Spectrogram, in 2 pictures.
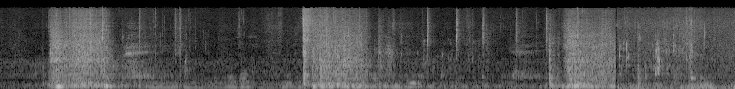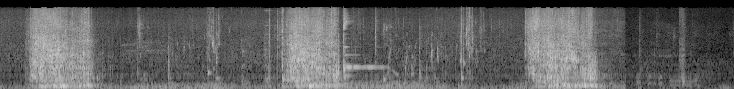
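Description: Water ladled from a bucket and poured into a stainless-steel pot, about six pours a few seconds apart, each splashing for about a second, the later pours louder. It is the water being scooped off settled kudzu-root starch.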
